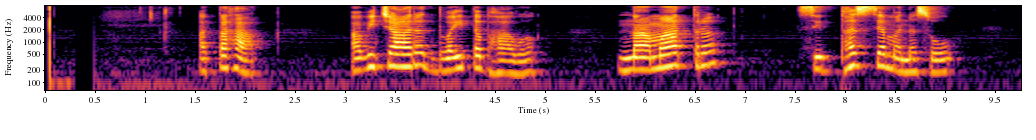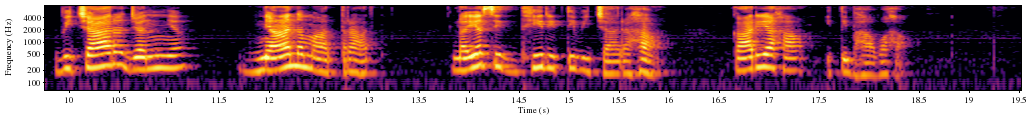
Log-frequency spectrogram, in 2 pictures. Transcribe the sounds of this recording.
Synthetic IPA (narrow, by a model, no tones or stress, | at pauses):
ɐt̪ɐɦɐ | ɐʋit͡ʃaːɾɐd̪ʋɐjt̪ɐbʱaːʋɐ | naːmaːt̪ɾɐ | sid̪ʱːɐsjɐmɐnɐsoː | ʋit͡ʃaːɾɐd͡ʒɐnjɐ | ɡnjaːnɐmaːt̪ɾaːt̪̚ | lɐjɐsid̪ʱːiɾit̪iʋit͡ʃaːɾɐɦɐ | kaːɾjɐhɐ | it̪ibʱaːʋɐhɐ̰̆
